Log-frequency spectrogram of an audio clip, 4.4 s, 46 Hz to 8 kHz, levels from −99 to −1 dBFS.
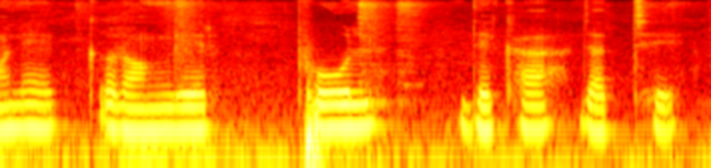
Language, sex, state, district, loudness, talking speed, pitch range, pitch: Bengali, male, West Bengal, Alipurduar, -19 LUFS, 65 wpm, 145-160 Hz, 150 Hz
